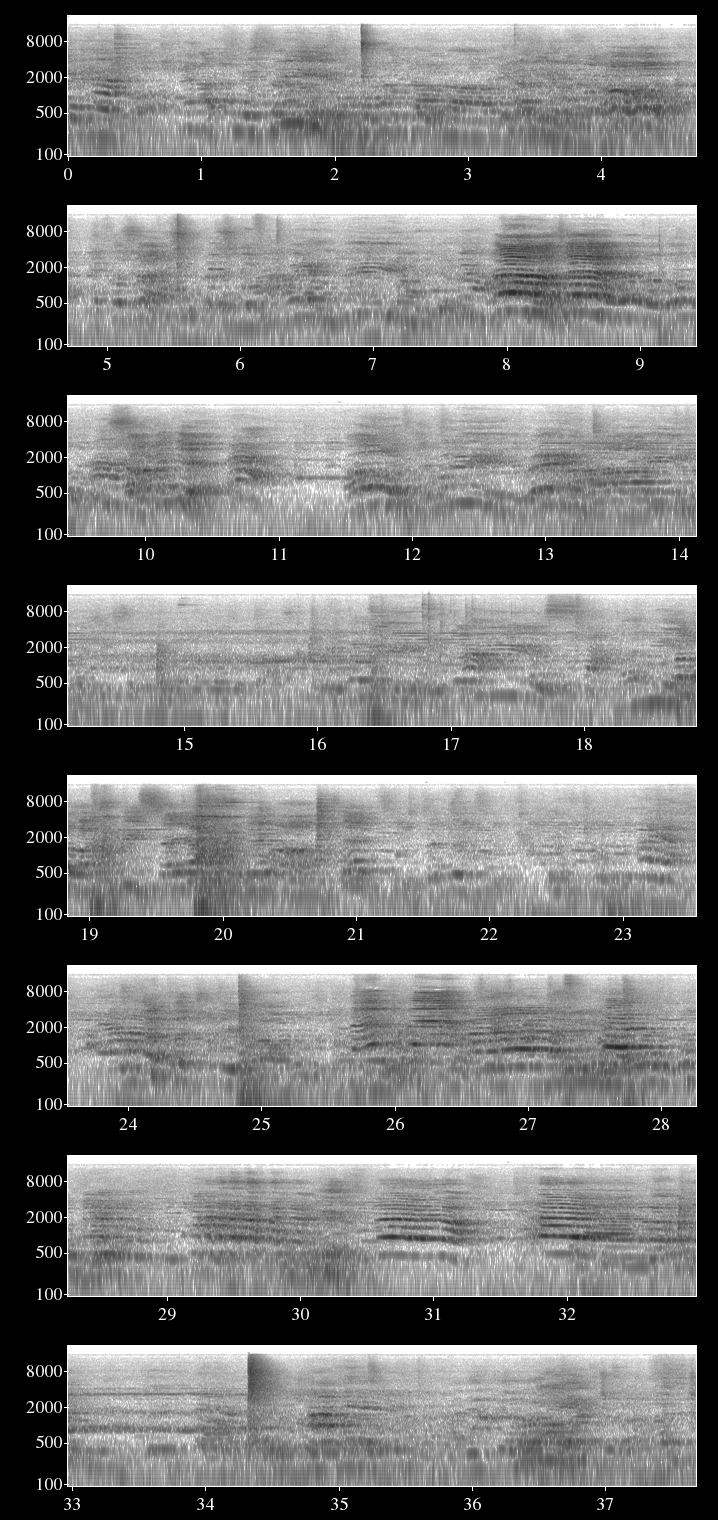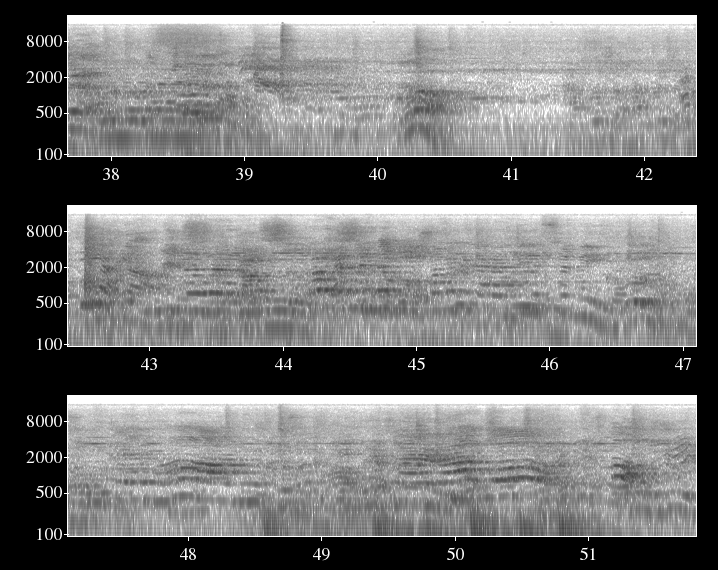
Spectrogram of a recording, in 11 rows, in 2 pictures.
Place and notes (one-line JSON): {"title": "Via Ambra, Palermo PA, Italy - 22 01 16 palermo via ambra room 04 street chat", "date": "2022-01-16 21:39:00", "description": "Ambient recording at this location using a Zoom h5 and a matched pair of Clippy EM272 high sensitivity omni-directional low noise microphone's. Audio contains chatter from the surrounding neighbours in these narrow lanes where they shout across to each other.", "latitude": "38.12", "longitude": "13.36", "altitude": "18", "timezone": "Europe/Rome"}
